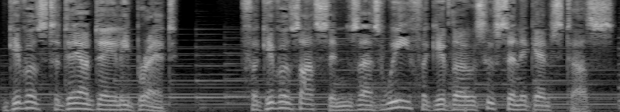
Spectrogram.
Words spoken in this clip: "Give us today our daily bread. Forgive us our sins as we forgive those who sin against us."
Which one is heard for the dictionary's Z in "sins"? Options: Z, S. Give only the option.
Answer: Z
